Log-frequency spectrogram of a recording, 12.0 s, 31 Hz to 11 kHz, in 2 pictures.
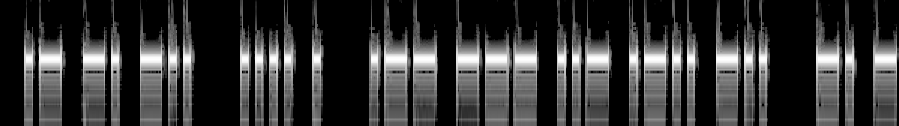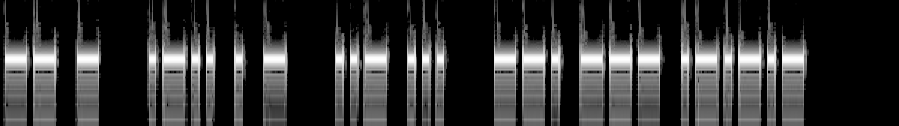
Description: Morse code, heard as a keyed tone, about 25 wpm, 700 Hz. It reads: AND HE WOULD NOT LET US GO.
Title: Sentences from Top 1000 Words - Review Part 2 - 25wpm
